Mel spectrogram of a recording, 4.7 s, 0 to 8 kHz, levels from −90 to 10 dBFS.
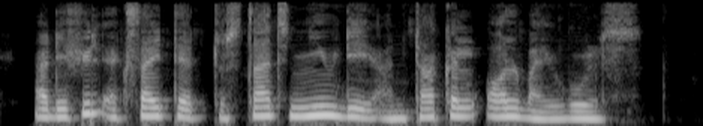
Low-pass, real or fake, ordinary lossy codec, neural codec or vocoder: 7.2 kHz; real; none; none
